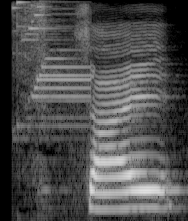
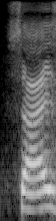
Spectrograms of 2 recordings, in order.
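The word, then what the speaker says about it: sigh: GH silent रहता है, जैसे साई। साई शब्द में I के बाद GH आया है, इसलिए GH साइलेंट रहेगा, इसलिए इसे साई पढ़ा जाता है।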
